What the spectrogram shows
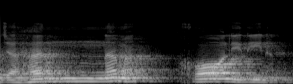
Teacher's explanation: جہنم میں نون مشدد پہ غنہ ہے، ہا اقصی حلق سے من نکالیں گے، جہنم نہیں پڑھنا، جہنم خالدین، جہنم میں ساری زبریں ہیں، فتحات ہیں، جلدی پڑھیں گے۔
